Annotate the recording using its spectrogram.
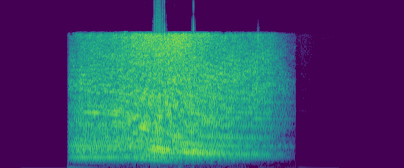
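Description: An intro sound effect for an animated logo: a sudden rushing sound lasting about two seconds, with a pitch that falls through the middle and two quick high ticks, fading out near the end.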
